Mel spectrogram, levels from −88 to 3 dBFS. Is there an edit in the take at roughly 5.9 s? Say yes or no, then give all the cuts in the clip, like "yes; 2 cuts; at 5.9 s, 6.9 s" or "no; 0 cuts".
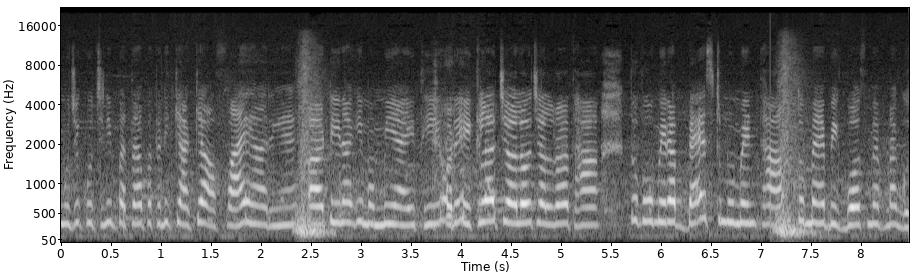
no; 2 cuts; at 2.4 s, 7.3 s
